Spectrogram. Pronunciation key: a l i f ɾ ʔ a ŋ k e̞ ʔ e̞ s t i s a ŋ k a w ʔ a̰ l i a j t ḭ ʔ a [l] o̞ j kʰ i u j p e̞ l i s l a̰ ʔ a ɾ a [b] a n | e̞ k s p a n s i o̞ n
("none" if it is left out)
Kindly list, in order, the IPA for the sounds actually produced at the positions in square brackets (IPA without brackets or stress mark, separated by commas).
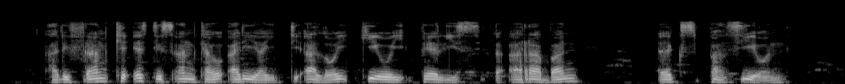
l, b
